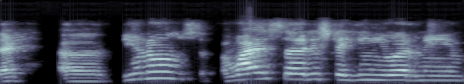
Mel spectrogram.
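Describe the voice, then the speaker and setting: Her voice sits high in pitch. The woman talks at a moderate pace. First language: Marathi. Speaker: English learner. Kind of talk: group discussion.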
